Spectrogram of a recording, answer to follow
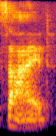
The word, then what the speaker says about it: side: it for me good we have this silent E let's look at our silent E rules type 1 says the vowel sound changes because of the E is that our reason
